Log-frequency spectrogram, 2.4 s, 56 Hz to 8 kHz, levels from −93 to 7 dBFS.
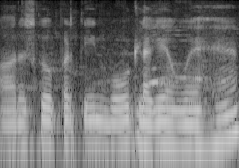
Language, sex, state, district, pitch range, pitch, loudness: Hindi, male, Uttar Pradesh, Jalaun, 105-115 Hz, 110 Hz, -21 LUFS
